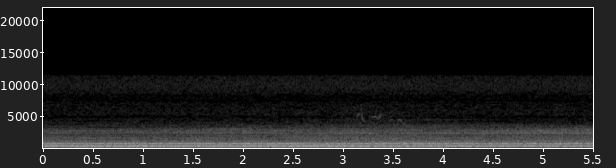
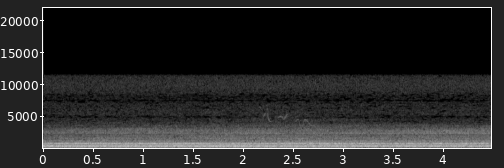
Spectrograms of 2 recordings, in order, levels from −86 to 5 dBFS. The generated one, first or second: first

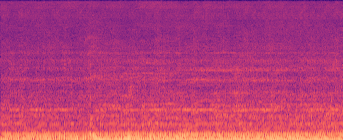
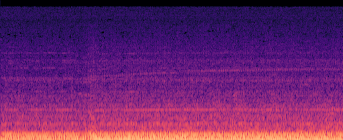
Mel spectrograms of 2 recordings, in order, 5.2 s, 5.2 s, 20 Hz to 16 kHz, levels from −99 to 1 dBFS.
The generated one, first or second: first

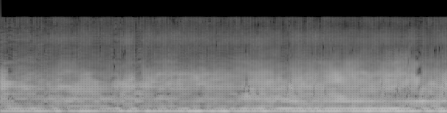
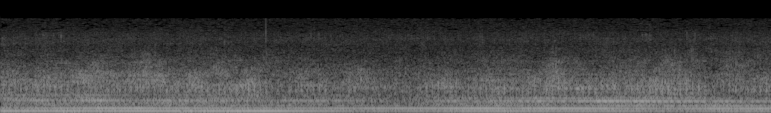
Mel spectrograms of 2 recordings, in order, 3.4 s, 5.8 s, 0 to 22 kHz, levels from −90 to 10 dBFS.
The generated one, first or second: first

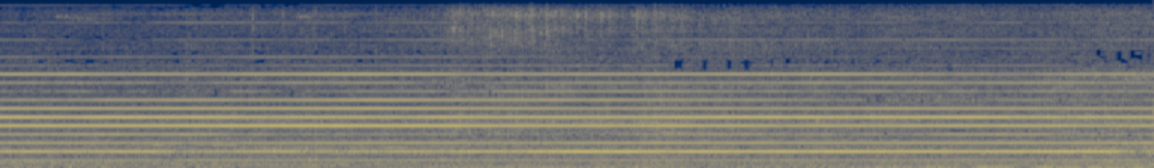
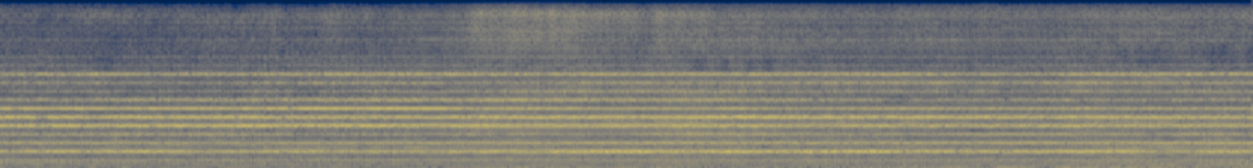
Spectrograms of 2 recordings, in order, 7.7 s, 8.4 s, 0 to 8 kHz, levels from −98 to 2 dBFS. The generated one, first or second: second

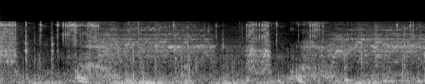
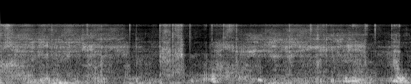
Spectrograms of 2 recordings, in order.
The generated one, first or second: second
